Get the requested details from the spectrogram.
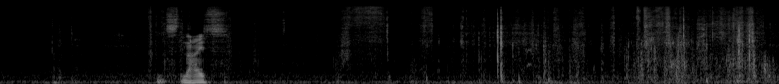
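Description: A vinyl record slides out of a paper sleeve.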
